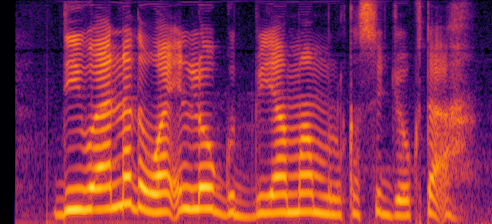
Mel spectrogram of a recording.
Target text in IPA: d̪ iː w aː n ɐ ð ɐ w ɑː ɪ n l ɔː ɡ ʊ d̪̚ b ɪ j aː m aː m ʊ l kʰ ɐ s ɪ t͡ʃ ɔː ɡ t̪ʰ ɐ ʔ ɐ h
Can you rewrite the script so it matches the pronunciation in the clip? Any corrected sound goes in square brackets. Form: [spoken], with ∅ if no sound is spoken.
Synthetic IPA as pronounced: d̪ iː w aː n ɐ ð ɐ w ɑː ɪ n l ɔː ɡ ʊ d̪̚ b ɪ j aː m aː m ʊ l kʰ ɐ s ɪ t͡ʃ ɔː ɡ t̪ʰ ɐ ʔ ɐ h

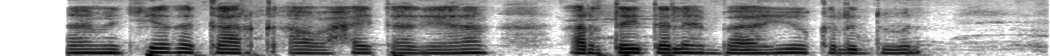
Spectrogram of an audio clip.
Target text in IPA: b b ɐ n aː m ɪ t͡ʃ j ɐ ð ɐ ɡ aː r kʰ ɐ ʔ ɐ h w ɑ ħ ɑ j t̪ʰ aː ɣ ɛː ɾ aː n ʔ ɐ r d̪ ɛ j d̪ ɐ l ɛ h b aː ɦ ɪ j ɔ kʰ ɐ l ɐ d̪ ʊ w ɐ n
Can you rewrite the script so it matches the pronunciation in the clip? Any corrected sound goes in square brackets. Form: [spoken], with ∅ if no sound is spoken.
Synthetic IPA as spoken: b b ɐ n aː m ɪ t͡ʃ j ɐ ð ɐ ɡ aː r kʰ ɐ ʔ ɐ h w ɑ ħ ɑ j t̪ʰ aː ɣ ɛː ɾ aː n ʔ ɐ r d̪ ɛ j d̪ ɐ l ɛ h b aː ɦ ɪ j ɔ kʰ ɐ l ɐ d̪ ʊ w ɐ n

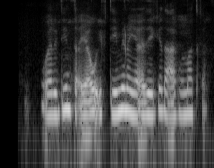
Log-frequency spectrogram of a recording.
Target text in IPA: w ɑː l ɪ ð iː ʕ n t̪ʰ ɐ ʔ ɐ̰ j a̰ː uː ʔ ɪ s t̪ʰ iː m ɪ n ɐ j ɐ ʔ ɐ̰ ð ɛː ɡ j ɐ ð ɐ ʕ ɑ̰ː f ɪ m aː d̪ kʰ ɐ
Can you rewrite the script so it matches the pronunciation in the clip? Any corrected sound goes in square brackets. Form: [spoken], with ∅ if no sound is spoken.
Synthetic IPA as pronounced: w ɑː l ɪ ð iː [∅] n t̪ʰ ɐ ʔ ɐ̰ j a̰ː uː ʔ ɪ [f] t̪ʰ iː m ɪ n ɐ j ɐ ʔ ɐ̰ ð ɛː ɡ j ɐ ð ɐ ʕ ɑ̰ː f ɪ m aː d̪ kʰ ɐ

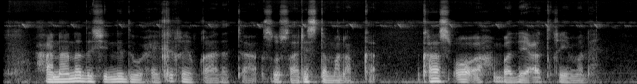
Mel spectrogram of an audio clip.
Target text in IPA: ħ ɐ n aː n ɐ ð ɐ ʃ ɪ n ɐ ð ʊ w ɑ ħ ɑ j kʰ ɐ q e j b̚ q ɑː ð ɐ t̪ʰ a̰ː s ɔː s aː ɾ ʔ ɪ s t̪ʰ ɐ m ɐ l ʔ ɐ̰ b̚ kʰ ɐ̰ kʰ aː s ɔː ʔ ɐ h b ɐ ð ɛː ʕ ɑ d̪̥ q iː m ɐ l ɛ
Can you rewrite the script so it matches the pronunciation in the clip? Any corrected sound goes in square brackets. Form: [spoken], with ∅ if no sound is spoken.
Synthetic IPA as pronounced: ħ [ɑ] n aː n ɐ ð ɐ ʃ ɪ n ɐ ð ʊ w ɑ ħ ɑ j kʰ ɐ q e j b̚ q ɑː ð ɐ t̪ʰ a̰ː s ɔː s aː ɾ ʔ ɪ s t̪ʰ ɐ m ɐ l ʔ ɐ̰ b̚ kʰ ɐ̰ kʰ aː s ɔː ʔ ɐ h b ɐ ð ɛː ʕ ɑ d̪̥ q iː m ɐ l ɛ

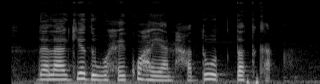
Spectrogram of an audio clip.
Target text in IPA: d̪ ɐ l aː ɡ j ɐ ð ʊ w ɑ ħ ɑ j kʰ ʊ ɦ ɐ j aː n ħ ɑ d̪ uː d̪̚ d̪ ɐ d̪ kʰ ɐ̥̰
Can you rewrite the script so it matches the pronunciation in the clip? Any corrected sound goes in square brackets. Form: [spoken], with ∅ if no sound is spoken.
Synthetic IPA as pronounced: d̪ ɐ l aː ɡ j ɐ ð ʊ w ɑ ħ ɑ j kʰ ʊ ɦ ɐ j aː n ħ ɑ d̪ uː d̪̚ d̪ ɐ d̪ kʰ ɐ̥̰

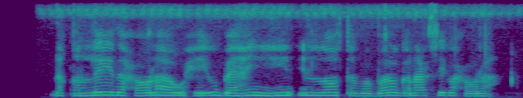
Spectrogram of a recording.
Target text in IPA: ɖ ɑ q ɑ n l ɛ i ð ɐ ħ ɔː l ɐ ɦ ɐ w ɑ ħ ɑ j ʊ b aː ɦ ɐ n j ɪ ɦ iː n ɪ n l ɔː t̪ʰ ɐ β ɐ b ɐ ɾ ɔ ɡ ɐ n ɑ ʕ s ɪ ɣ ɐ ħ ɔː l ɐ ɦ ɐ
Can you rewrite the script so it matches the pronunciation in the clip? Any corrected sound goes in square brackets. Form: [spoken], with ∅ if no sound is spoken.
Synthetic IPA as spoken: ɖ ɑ q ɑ n l ɛ [j] ð ɐ ħ ɔː l ɐ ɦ ɐ w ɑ ħ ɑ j ʊ b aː ɦ ɐ n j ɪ ɦ iː n ɪ n l ɔː t̪ʰ ɐ β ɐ b ɐ ɾ ɔ ɡ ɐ n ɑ ʕ s ɪ ɣ ɐ ħ ɔː l ɐ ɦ ɐ

